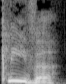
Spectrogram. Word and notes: cleaver: British English

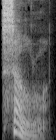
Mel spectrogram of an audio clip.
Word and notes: soul: British English

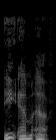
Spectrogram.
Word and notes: emf: British English

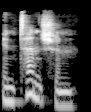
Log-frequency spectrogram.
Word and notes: intention: British English

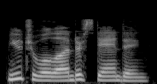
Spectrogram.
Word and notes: mutual understanding: British English

